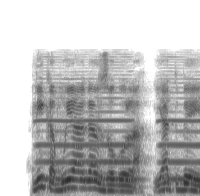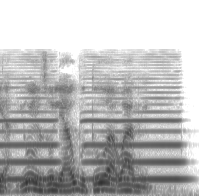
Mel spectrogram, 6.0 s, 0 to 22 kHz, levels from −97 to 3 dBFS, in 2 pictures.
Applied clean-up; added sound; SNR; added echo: none; Bowed string instrument; 5 dB; reverberation time 0.3 s.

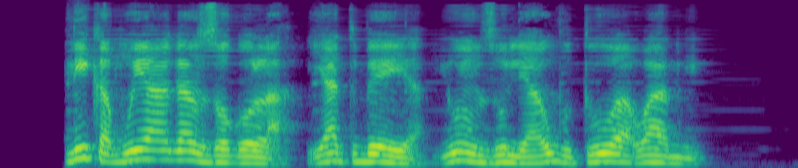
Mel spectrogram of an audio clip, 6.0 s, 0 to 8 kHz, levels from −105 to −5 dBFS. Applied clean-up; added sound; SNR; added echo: neural mask model DeepFilterNet 3.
